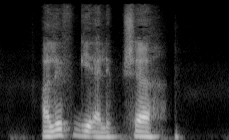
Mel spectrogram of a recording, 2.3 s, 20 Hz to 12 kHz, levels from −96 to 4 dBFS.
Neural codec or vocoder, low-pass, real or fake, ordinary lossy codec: codec, 16 kHz in and 24 kHz out, 0.9 kbps, LongCat-Audio-Codec, fine tuned four codebook decoder; 10.8 kHz; fake; MP3, 64 kbps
